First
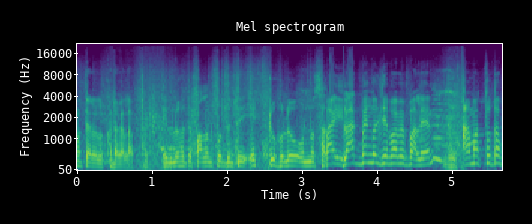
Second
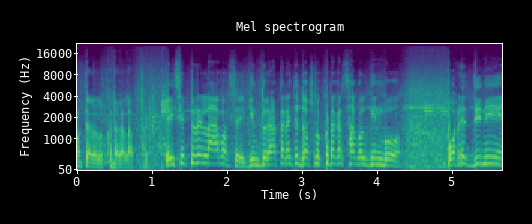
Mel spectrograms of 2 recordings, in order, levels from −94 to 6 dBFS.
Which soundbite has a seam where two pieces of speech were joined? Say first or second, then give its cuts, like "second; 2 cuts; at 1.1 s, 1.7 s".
second; 1 cut; at 1.1 s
